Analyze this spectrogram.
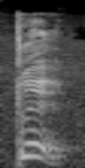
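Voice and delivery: high squeak of annoyance at a misread; a quick high bleh at her own slip; frustrated bleh. Real, not acted. Reader squeaks at her own fumble.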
